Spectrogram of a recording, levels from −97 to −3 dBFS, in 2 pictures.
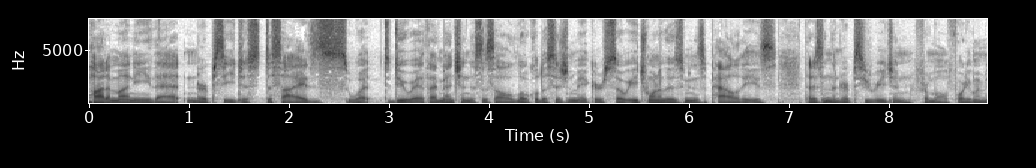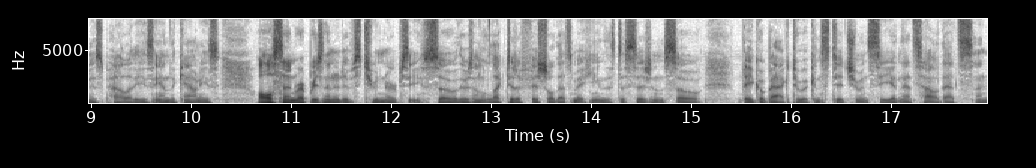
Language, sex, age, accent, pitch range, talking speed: English, male, 30-49, American, 80-95 Hz, 215 wpm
